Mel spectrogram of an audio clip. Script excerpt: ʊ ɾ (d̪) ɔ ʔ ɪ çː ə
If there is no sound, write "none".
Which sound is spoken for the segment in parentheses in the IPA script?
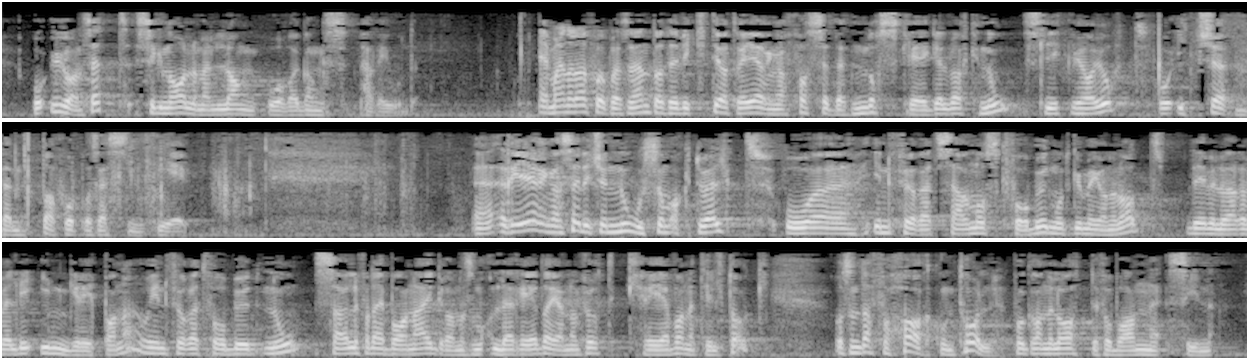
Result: t̪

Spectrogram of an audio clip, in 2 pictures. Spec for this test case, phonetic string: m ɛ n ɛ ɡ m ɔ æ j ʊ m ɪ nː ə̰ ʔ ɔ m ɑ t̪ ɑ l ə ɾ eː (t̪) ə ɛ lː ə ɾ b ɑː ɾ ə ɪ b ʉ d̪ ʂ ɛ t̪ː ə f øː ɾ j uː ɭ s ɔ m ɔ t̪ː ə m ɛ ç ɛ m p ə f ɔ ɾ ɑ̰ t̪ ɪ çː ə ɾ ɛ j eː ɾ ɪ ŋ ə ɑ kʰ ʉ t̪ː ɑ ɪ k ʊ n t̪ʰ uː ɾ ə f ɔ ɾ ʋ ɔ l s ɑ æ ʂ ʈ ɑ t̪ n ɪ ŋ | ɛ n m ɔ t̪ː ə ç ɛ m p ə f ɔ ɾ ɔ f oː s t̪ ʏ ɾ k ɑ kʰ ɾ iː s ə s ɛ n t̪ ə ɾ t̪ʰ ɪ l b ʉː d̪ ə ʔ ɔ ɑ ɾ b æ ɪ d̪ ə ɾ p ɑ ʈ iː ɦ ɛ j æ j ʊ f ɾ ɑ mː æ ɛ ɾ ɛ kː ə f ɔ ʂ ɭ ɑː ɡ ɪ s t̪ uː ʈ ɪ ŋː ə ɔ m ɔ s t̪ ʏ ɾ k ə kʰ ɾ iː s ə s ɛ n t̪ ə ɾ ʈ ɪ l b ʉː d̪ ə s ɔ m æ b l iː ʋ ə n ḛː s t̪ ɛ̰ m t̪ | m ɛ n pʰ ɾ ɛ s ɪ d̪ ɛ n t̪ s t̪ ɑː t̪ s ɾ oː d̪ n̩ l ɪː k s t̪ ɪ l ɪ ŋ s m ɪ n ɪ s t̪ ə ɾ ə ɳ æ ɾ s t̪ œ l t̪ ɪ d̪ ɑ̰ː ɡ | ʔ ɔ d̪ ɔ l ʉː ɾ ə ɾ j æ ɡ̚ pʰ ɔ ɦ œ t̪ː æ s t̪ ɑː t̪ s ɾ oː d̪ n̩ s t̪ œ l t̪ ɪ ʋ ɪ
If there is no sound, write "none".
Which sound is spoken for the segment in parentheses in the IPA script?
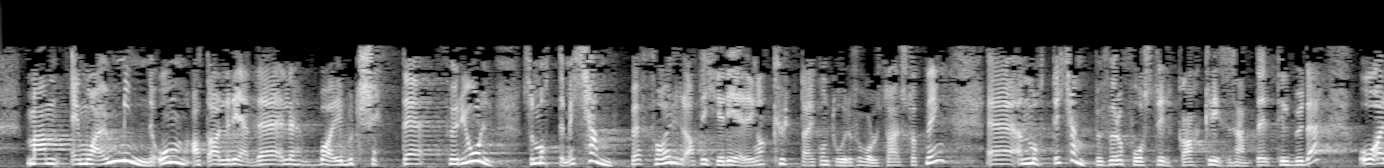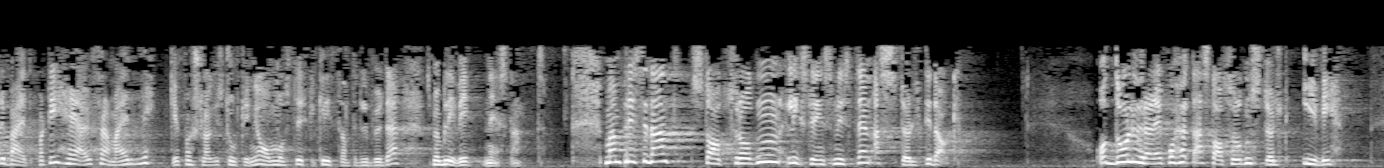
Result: d̪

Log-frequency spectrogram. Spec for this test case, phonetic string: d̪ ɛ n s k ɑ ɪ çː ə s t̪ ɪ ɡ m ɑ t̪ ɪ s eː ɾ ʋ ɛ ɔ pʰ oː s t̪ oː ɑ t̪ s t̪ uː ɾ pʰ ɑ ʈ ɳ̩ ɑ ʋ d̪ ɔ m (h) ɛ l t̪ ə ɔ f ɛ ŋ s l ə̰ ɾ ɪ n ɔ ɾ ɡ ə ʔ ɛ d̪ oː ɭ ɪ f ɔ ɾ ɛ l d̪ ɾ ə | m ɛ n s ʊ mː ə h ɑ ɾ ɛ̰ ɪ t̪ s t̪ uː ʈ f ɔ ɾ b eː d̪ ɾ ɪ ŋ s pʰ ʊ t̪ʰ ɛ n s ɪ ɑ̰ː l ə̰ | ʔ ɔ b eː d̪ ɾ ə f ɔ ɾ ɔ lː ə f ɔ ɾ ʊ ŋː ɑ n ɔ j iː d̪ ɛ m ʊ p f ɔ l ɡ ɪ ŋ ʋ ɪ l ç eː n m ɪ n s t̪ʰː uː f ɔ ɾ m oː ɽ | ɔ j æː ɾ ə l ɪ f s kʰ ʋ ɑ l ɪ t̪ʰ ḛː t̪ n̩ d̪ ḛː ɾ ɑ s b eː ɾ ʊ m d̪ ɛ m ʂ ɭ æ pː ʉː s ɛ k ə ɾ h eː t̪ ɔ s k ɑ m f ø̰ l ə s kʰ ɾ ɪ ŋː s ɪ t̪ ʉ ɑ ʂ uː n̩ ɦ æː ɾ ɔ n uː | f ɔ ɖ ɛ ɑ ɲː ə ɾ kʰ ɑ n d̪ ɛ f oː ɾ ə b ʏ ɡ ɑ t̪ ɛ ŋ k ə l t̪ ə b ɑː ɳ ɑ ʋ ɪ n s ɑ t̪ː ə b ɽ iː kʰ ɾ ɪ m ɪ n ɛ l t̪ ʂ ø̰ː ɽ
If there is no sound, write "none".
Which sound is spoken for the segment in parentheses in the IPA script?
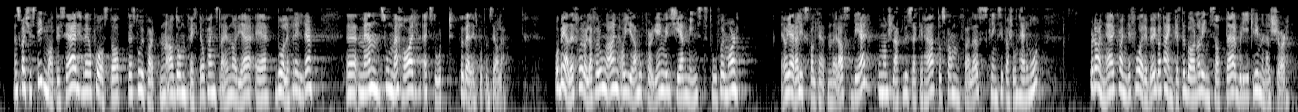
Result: f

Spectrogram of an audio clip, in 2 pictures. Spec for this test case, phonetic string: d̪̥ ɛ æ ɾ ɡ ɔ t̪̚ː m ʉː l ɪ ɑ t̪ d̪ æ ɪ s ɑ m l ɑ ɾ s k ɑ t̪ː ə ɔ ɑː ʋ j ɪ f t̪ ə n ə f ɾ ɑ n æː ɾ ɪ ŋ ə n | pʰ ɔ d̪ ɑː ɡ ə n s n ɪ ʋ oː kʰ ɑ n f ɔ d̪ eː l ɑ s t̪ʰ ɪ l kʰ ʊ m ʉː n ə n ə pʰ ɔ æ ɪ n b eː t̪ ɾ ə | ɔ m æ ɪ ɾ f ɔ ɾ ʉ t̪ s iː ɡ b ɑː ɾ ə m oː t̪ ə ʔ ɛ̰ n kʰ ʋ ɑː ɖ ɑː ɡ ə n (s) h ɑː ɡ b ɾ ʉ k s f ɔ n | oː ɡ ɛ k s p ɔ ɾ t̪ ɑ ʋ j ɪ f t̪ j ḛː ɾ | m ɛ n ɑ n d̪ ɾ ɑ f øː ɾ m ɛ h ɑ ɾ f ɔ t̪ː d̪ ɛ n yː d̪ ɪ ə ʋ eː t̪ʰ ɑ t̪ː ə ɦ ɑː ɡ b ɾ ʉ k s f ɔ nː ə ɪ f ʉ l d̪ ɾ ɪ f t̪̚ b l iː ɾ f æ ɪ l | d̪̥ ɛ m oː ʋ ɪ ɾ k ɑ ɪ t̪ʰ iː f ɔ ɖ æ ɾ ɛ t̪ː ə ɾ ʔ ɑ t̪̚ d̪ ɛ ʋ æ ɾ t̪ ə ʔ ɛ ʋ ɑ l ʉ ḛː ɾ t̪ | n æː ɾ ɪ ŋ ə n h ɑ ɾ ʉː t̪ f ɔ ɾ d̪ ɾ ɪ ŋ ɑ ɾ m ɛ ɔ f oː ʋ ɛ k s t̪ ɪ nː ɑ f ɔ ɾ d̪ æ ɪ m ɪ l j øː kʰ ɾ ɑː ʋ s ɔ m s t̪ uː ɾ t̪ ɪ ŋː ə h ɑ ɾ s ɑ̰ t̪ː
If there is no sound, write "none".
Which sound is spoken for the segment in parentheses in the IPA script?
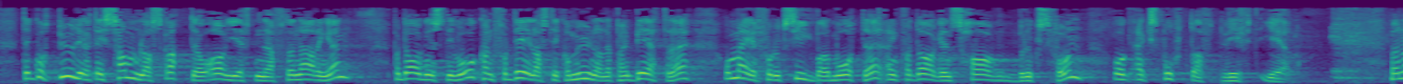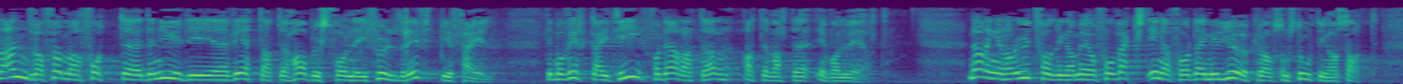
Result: s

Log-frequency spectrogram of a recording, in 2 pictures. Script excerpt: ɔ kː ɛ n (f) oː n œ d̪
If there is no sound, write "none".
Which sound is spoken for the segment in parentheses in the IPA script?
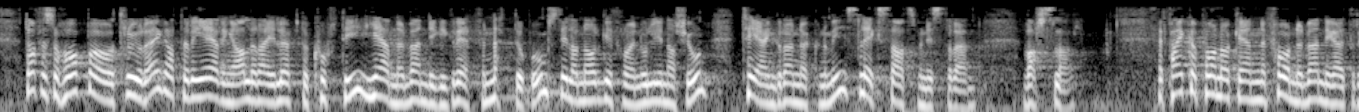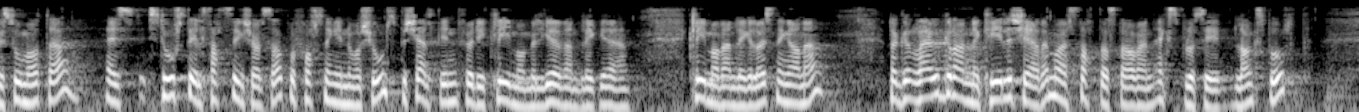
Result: f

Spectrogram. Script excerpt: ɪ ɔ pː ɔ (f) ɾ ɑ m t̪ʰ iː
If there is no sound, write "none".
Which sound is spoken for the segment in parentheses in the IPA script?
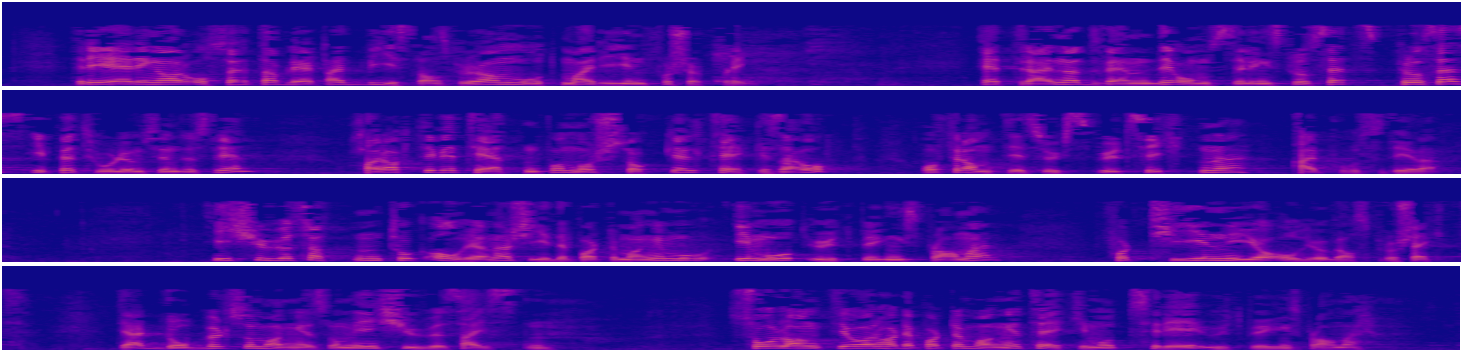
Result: f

